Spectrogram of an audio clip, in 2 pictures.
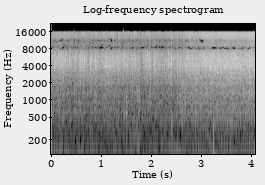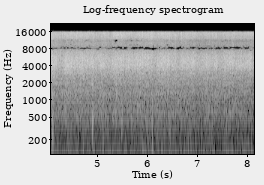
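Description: Poppy seed, mustard and green chili paste sizzles steadily in a hot pan, a continuous close hiss with faint crackle throughout.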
